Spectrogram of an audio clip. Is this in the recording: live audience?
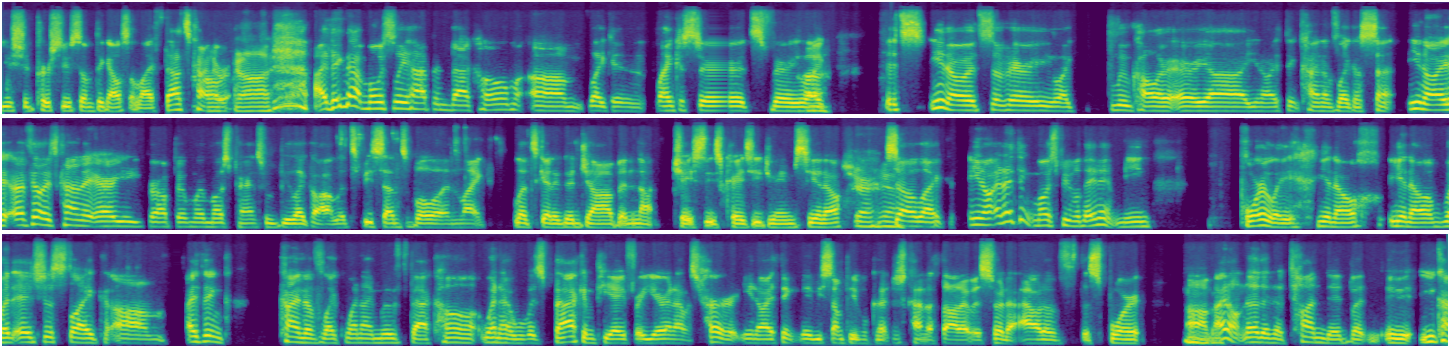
no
